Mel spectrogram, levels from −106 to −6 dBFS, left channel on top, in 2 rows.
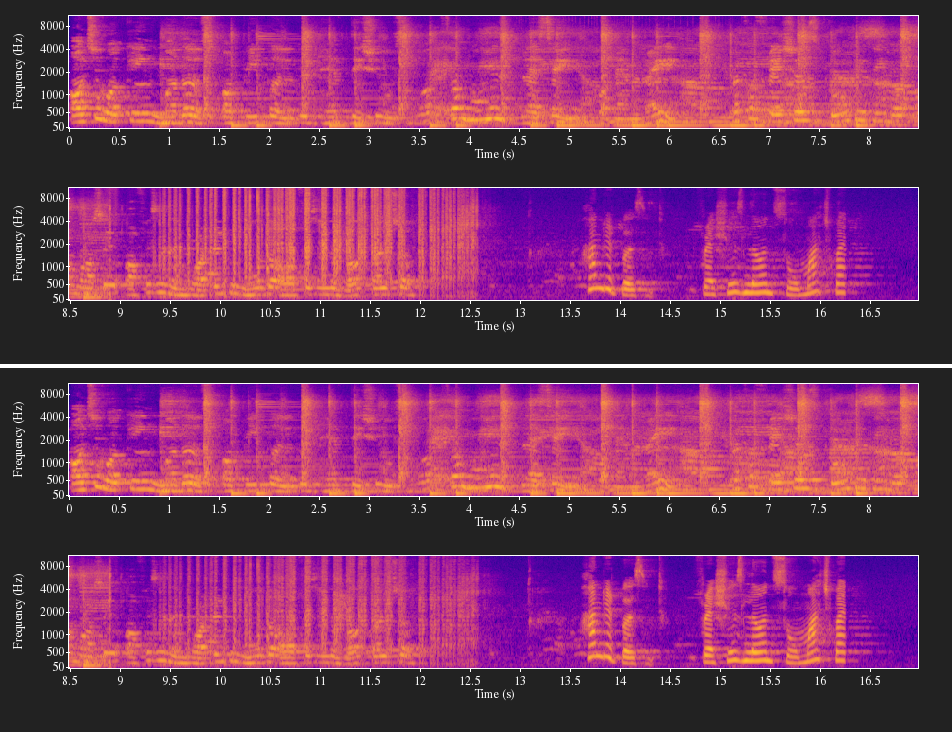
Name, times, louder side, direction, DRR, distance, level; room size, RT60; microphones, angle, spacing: voice 1, 0.0-6.1 6.6-12.0 14.7-14.8, left 1 dB, 15° left, 1.4 m, -32 dB
Human voice / Acoustic guitar, 0.9-8.9, right 2 dB, 15° right, 1.1 m, -33 dB
sound 1, 4.8-5.2 8.3-8.4 8.9-9.0 9.3-12.6, left 7 dB, 35° left, 1.1 m, -33 dB
voice 2, 13.6-14.3 14.8-16.3, right 3 dB, 85° right, 1.0 m, -29 dB
23.5 x 21.5 x 8.1 m
head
